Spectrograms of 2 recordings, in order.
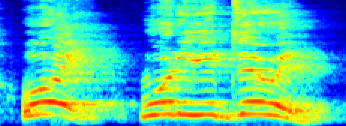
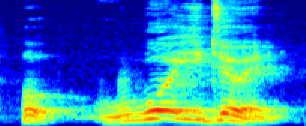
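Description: First: Much higher, loud furious bellow; angry old man bellowing. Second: Stammering, a bit higher and puzzled; drowsy old man half waking; voiced old man still groggy; confused old man. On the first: Acted. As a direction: roar it at the fleeing girl. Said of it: "the old man bellowed". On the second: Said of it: "said the old man".

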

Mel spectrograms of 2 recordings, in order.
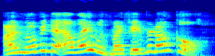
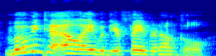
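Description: First: Quick, upbeat imitated kid; acted confident declaration; eager announcement. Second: Mock firm echo of the kid's plan; acted dismissive repeat; firm refusal. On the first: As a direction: announce the plan brightly and fast. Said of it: "And Jackson says". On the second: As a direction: throw the words back as a no. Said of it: "He says, No, you know".

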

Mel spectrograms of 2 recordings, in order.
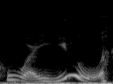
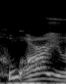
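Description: First: "who are you?" with the weight landing on "you"; question turned back. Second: High, loud "Who are you?"; puzzled question. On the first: Rafiki turns Simba's question back on him, pointed. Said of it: "The question is, no". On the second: Simba questions the strange mandrill, puzzled. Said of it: "And he's like". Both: Acted.

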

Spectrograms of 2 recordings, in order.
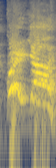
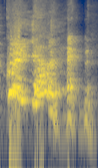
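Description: First: Sharp, loud, much higher shout; retold shout. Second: Slow, stretched, loud and much higher yell; drawn-out shout. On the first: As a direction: snap back a full yell. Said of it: "And I go". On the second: Retold or imitated. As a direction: drag the shout out for effect. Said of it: "and I go".

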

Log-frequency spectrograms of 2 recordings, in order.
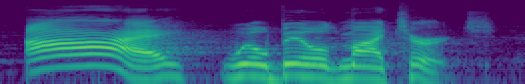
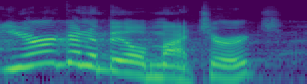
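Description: First: A long, loud "I"; "I" drawn out and punched above the rest; stress on I. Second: "You're" pitched up, the rest falling away; high, emphatic "You're"; stress on YOU'RE. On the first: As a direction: lean hard and slow on "I". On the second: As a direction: punch "You're" as the wrong builder. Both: Acted. Contrasts who builds the church.

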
